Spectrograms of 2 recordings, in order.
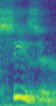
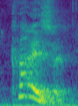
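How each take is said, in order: First: The word begins with an s sound. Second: The word begins with a k sound. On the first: This is how English speakers read it. The speaker calls it wrong. "us Anglos, we see the C A E and we say, oh, it's Caesar" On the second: This is the original Latin way. The speaker calls it right. "But of course, it's Kaiser"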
